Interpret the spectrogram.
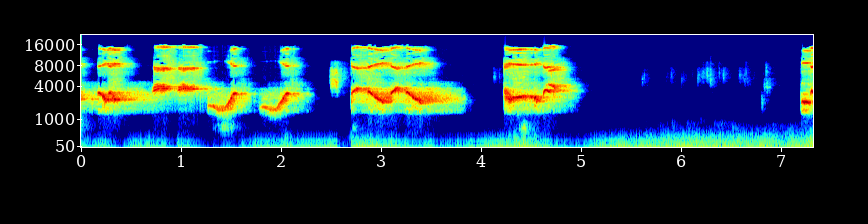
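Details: Japanese thrush, Turdus cardis, also called Japanese blackbird: loud, clear whistled phrases, varied, with rising and falling slurred notes and some trilled warbles, given in short bursts separated by pauses, in an otherwise quiet setting.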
